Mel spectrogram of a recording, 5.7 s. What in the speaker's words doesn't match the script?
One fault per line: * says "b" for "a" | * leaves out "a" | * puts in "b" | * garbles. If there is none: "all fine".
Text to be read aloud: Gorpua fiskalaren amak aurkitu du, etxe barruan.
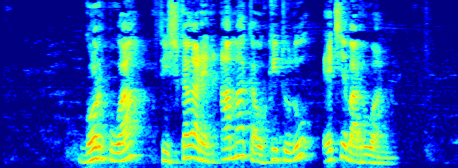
all fine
